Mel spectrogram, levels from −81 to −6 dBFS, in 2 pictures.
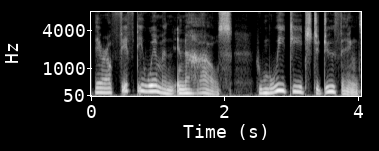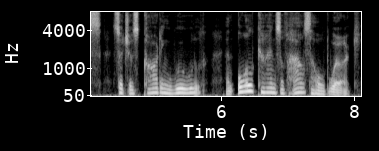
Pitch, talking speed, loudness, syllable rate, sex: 145 Hz, 170 wpm, -19 LUFS, 4.4 syllables/s, male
